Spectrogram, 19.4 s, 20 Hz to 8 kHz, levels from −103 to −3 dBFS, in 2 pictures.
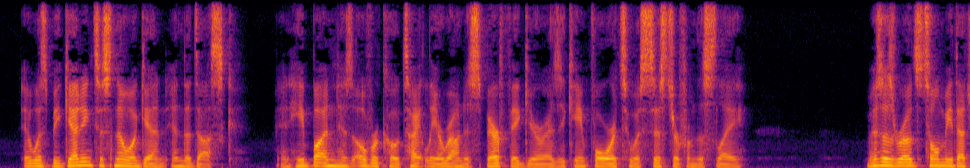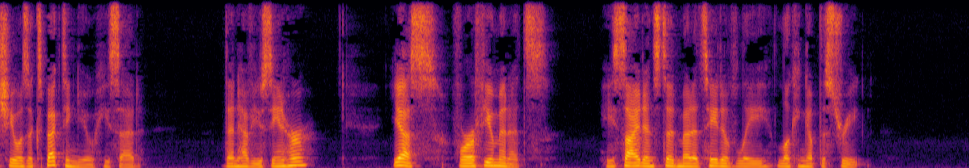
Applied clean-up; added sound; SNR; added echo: none; none; none; none.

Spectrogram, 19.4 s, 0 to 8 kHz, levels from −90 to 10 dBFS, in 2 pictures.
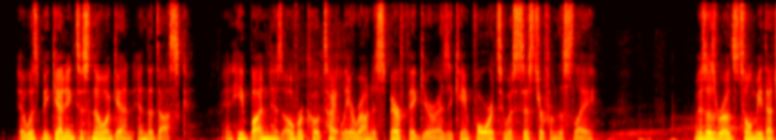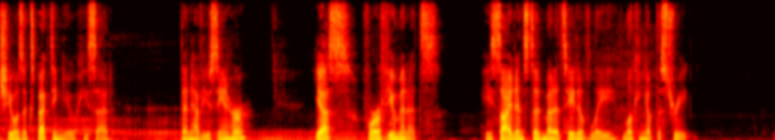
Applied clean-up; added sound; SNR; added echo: neural separator model SepFormer DNS4.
